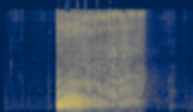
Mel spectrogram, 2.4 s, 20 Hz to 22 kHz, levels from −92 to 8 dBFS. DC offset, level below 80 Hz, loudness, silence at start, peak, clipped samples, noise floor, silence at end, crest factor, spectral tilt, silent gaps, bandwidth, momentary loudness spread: under 0.1%; -54 dBFS; -15 LUFS; 0.7 s; 0 dBFS; under 0.1%; -61 dBFS; 0.6 s; 18 dB; -2.5 dB/octave; none; over 20 kHz; 10 LU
